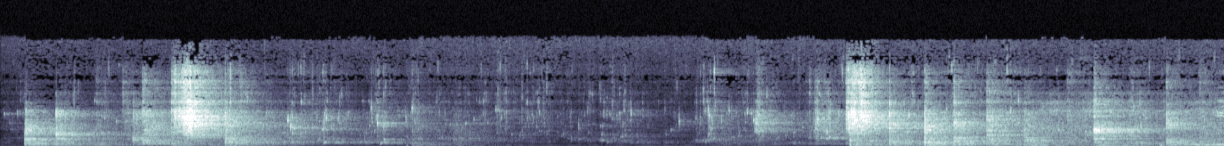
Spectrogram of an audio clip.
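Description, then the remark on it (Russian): Water pours and splashes in a steady, hissing stream, swelling louder near the start, easing off in the middle, then surging again for the last few seconds. “Это вы здесь воду льете?”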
